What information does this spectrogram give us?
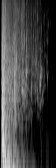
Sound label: Proto Infested Step Water; Enemies; Steps; Warframe; Brachiolyst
